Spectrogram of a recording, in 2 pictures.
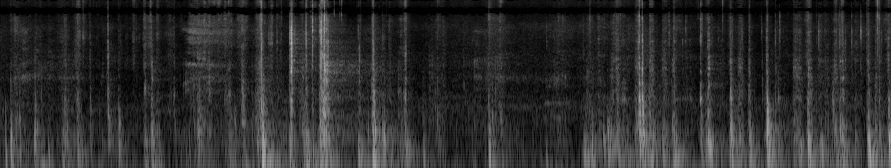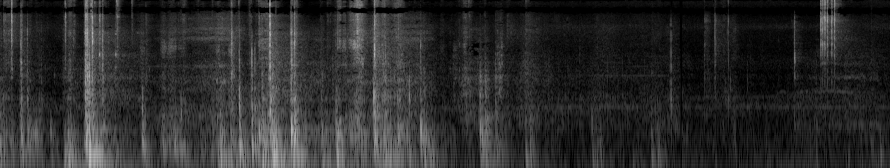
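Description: Plastic scuttle panel at the base of a Mini's windscreen being worked loose and slid out by hand: a run of hard-plastic knocks, clicks and scrapes, thinning out over the last few seconds.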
